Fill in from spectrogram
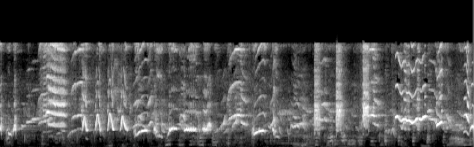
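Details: Rich 'gacor konslet' song of an Oriental magpie-robin full of inserted phrases: loud harsh bursts, bouncing upslurred whistles and rapid trills, some lower warbles mixed in, delivered in quick succession.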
